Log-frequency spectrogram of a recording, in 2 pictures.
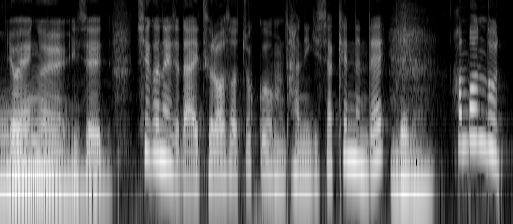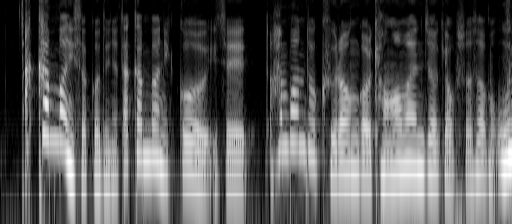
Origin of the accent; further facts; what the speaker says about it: South Korea; 왜냐하면은 우린 한국 사람인데 영어를 못한 게 당연하고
